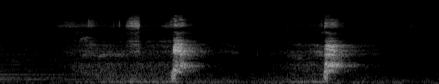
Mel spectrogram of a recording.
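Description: Small Miniature Fox Terrier barking: a softer bark a little over a second in, then two loud, short barks about a second and a half apart.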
